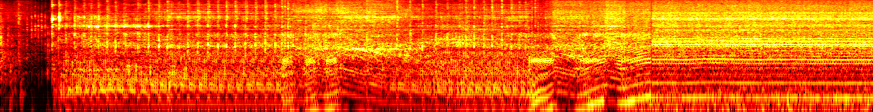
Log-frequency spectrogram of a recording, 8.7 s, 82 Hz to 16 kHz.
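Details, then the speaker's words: Husqvarna 36 chainsaw after repairing a lead nicked down to the wire and refitting earth lead: steady, clean high-speed buzz with no cutting out; runs, stops and runs consistently. "The chainsaw runs, it stops, it runs consistently."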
